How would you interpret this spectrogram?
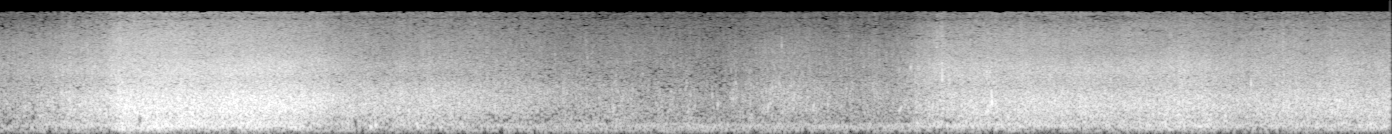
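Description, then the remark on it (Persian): Broad, rushing sea waves surge in and recede, swelling loudly at the start, easing off, then building again near the end, with no voices present. The waves carry a cage toward a sunken ship. “امواج دریا قفس رو به طرف کشتی غرق شده هدایت کرد.”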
